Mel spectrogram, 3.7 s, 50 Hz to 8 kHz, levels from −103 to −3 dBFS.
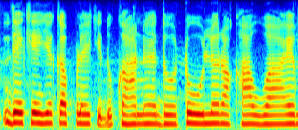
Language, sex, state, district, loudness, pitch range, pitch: Hindi, female, Maharashtra, Washim, -16 LUFS, 205-220 Hz, 210 Hz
